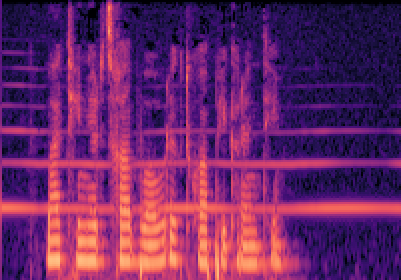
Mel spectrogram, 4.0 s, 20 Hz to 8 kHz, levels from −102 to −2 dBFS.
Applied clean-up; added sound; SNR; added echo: none; Wind instrument, woodwind instrument; 14 dB; none.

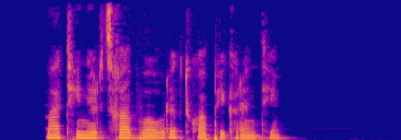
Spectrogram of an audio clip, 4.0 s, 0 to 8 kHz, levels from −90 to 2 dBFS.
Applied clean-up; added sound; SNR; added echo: neural mask model DeepFilterNet 3.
